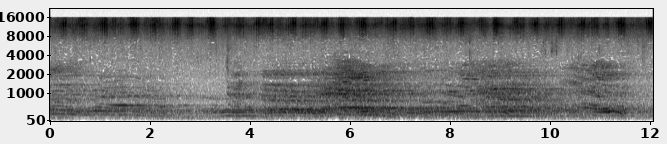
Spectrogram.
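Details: Rutting red deer in Poland, 2020, giving loud, drawn-out groaning roars: a rich harmonic bellow swells and rises after a few seconds, holds strongly, then fades with another surge near the end, against a constant high hiss.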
